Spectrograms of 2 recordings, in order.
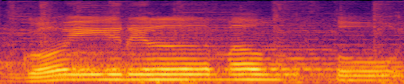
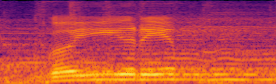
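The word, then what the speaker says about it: غير: benar Alif Lam Qomariah alif lam bertemu Ma jadi l-nya diperdengarkan goiril jangan ghairim madhu salah tetapi l-nya dibunyikan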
